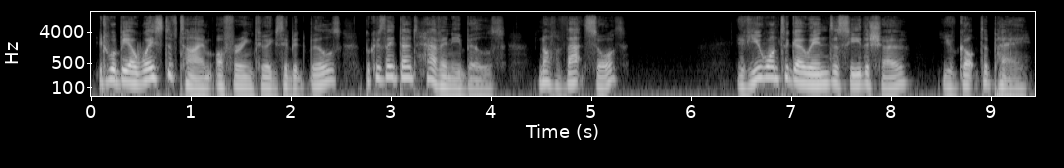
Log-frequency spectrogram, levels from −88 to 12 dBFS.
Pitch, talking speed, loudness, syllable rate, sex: 125 Hz, 215 wpm, -20 LUFS, 5.9 syllables/s, male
